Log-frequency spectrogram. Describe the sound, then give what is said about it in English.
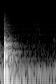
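A single dull knock on wood, a short hollow thud that dies away quickly into quiet, with no voices. “And also I'm going to knock wood right now.”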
